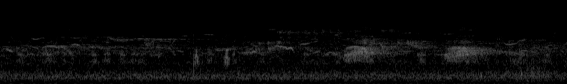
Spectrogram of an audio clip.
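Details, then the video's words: Female mallard (Anas platyrhynchos) gives a few harsh, raspy quacks, two louder ones close together near the end, over a steady hiss, during spring courtship at sunset near Yelno village, Novgorod oblast, Russia, 8 April 2015. "Свадьбы (голоса) крякв Anas platyrhynchos"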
